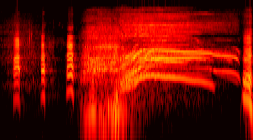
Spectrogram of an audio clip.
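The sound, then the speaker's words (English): A dog lets out three quick, sharp yaps, then a long, rough growl that rises and slowly trails off, followed by one more short yap, all fairly loud. “Oh, dog, got it.”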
